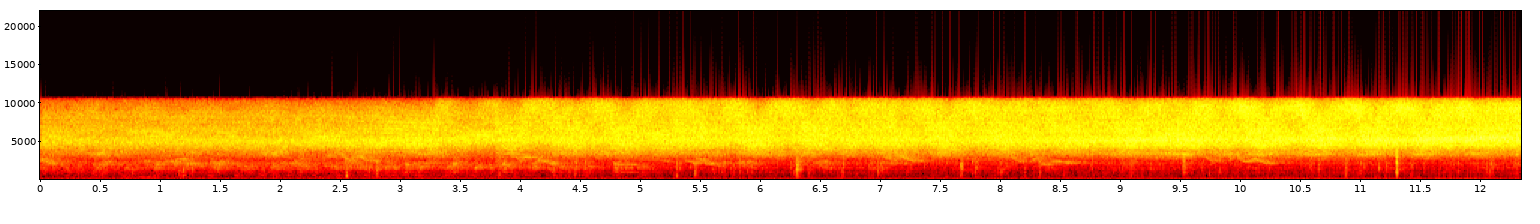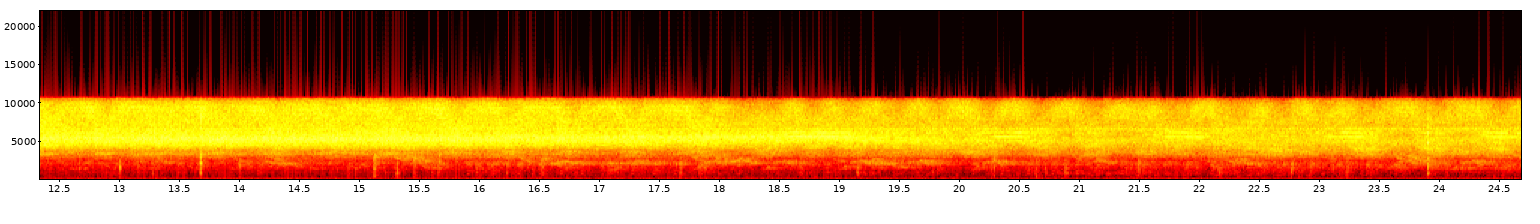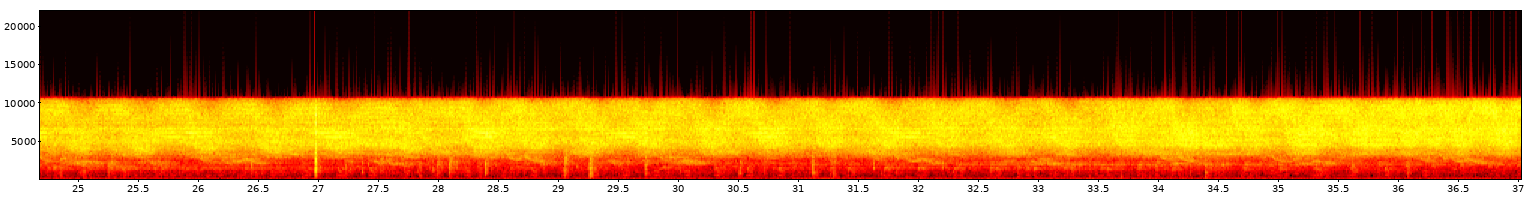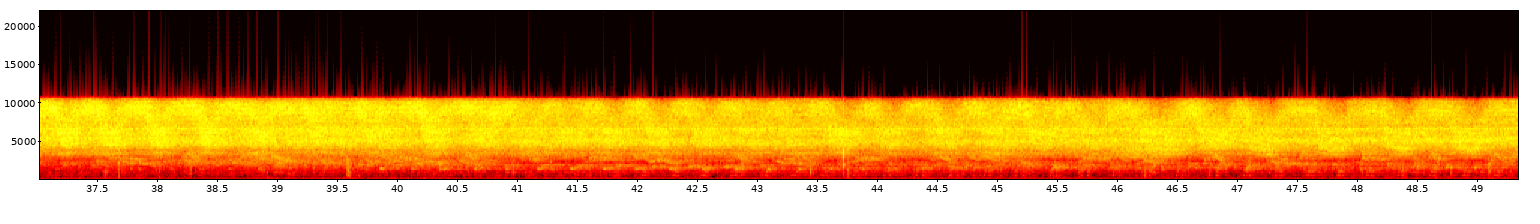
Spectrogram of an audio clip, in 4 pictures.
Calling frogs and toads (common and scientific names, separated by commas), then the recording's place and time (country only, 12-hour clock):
none
Brazil, 5:30am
